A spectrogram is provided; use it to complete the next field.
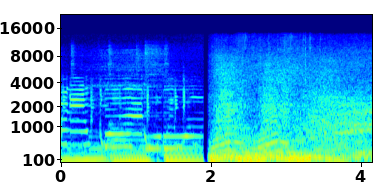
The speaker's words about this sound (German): Eigene Rennstrecke im Garten.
